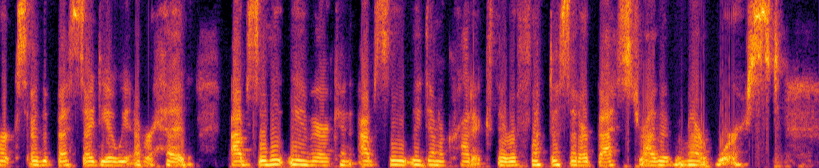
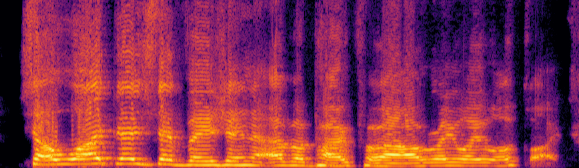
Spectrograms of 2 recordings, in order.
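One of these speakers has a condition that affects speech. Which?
The second: cerebral palsy.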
